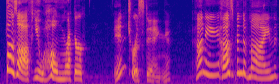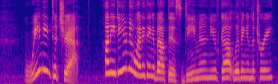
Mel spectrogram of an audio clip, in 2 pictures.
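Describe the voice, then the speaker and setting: Casting: woman playing bold young storybook wife, shrewd, sassy negotiator, highish lively voice. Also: full character voice. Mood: indignant, then probing. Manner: sassy, direct, modern slangy delivery.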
